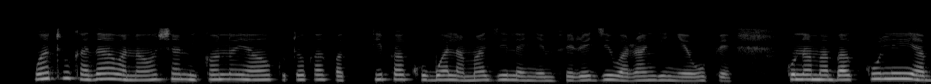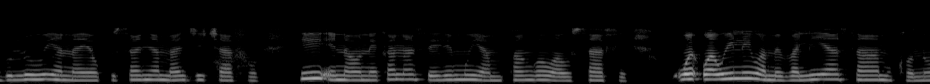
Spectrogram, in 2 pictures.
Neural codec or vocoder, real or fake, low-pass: none; real; 5.4 kHz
